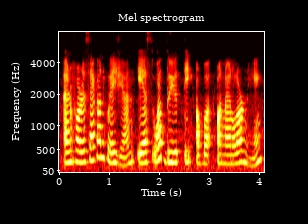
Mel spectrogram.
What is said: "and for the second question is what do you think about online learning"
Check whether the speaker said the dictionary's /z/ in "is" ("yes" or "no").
no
